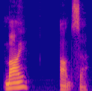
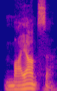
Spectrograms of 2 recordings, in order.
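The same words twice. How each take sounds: First: The words are said separately with no linking sound. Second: A y sound links the two words together. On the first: "you almost never hear those words pronounced like that" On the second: "you hear a y sound"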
